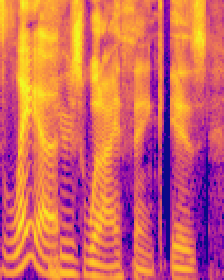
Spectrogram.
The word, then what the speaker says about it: Leia: like why is everyone calling her Leah like I thought it was Leia here's what I think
